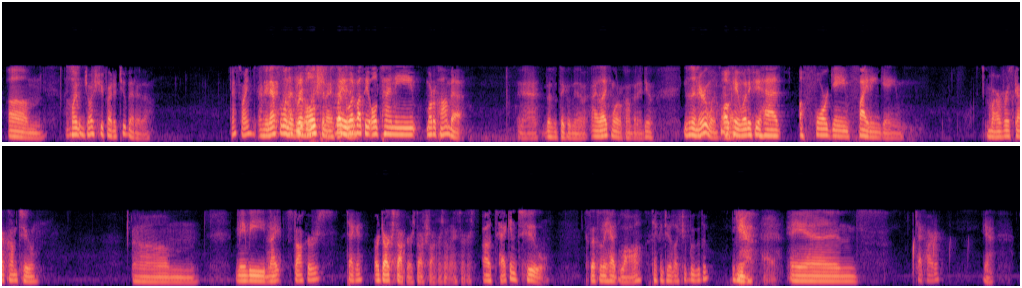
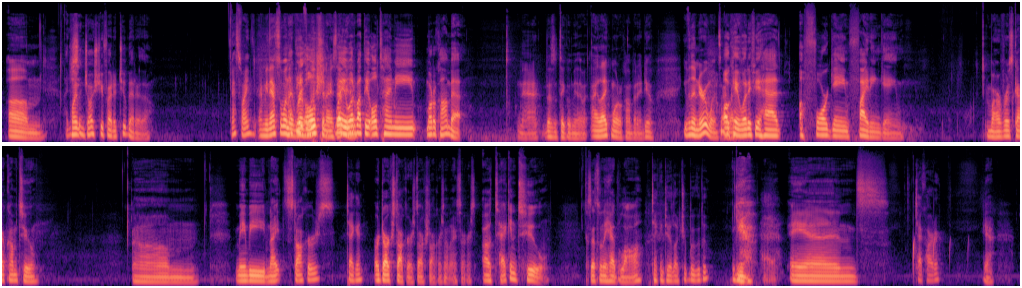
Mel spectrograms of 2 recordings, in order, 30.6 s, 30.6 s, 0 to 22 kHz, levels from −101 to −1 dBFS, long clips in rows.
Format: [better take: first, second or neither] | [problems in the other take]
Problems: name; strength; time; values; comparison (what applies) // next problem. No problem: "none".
second | garbled, watery; badly; nothing above 4 kHz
